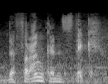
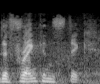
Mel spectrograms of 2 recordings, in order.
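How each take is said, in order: First: It is said in a German accent. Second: It is said in the speaker's normal accent.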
